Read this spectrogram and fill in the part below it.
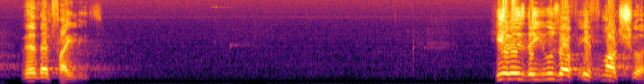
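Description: An elderly man speaks calmly into a clip-on microphone, pausing between phrases.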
